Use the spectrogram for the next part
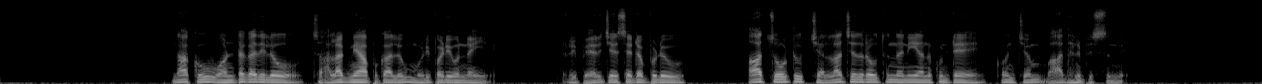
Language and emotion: Telugu, sad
